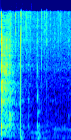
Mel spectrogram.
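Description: Jeerakasala rice fries in ghee, a brief sizzle that starts loud and quickly fades, with a couple of sharp stirring scrapes after it.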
